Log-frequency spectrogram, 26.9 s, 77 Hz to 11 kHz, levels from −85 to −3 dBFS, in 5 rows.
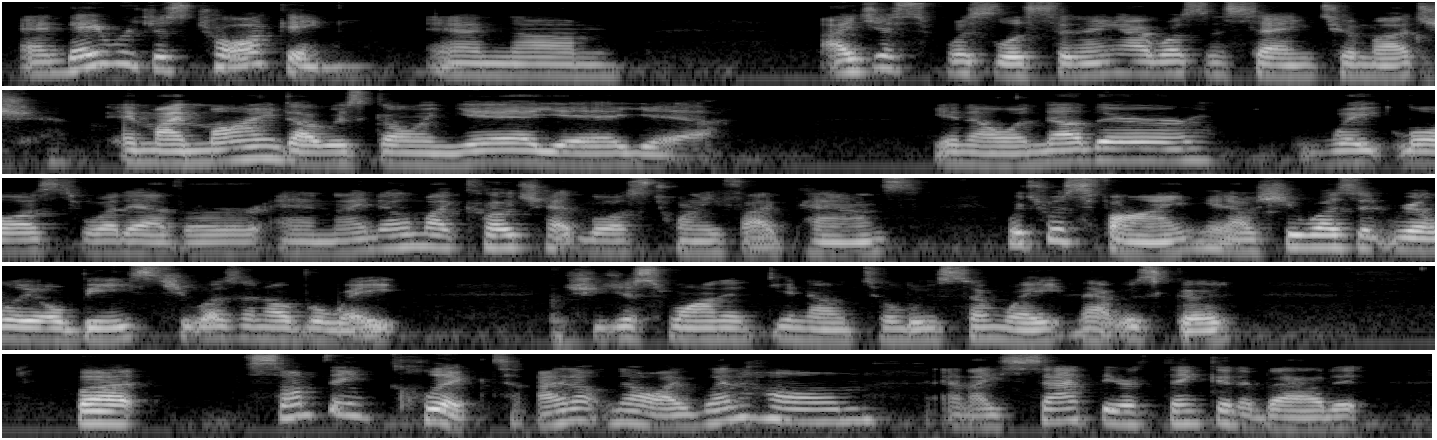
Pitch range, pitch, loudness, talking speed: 135-180 Hz, 150 Hz, -29 LUFS, 180 wpm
